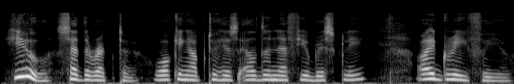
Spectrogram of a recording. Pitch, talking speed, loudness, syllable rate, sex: 210 Hz, 175 wpm, -18 LUFS, 4.8 syllables/s, female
